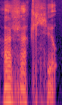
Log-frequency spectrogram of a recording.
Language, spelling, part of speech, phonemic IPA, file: French, Ajaccio, proper noun, /a.ʒak.sjo/, Fr-Ajaccio.ogg
- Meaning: Ajaccio (the capital and largest city of Corsica, France)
